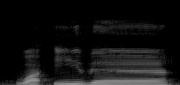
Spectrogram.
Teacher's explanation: یہاں پہ ذال کو سافٹ پڑھیں گے اور الف مدہ کے ساتھ ہے تو لانگ کریں گے واو پر ہونٹوں کو گول کریں گے وَإِذَا یہاں پر حمزہ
